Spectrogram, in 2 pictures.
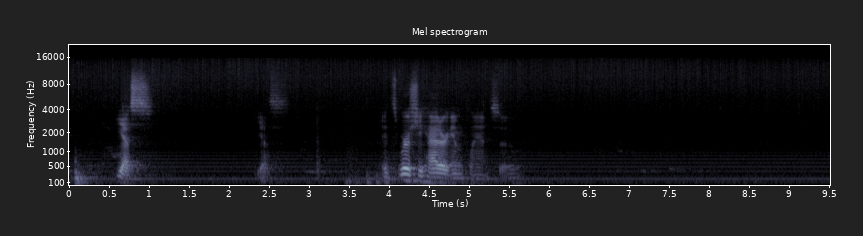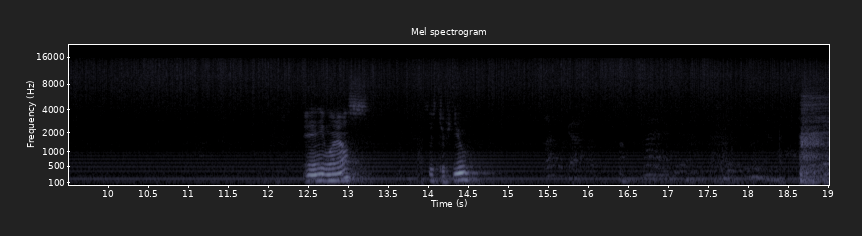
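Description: A man speaks slowly and calmly through a microphone, with pauses, in a large echoing hall.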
